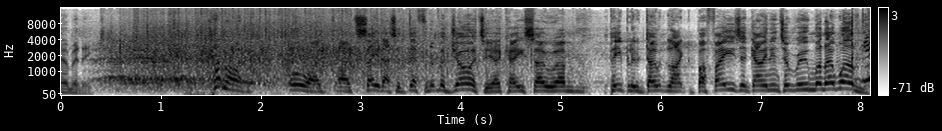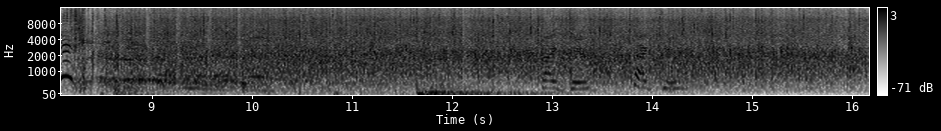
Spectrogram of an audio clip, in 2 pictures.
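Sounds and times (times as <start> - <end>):
speech: 0.0 - 0.6, 1.6 - 9.1, 13.2 - 14.5
studio audience applauding: 0.4 - 5.2, 8.1 - 16.1.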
